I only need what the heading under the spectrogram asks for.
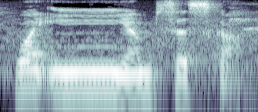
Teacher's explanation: اسی طرح سے پھر یہ ادغام مع الغنہ کا قاعدہ، سین پہ سیٹی کو واضح کریں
